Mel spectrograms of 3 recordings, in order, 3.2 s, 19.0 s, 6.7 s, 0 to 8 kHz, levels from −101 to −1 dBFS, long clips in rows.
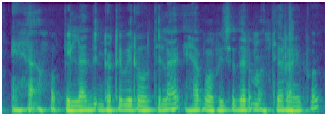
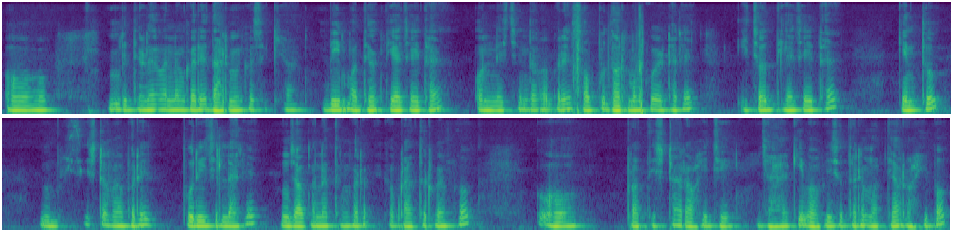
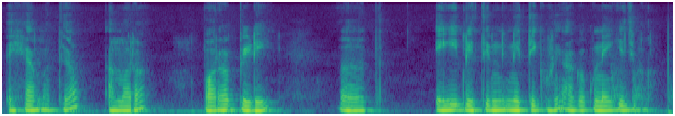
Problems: none marked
